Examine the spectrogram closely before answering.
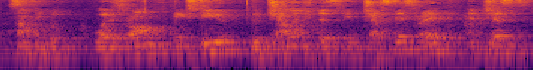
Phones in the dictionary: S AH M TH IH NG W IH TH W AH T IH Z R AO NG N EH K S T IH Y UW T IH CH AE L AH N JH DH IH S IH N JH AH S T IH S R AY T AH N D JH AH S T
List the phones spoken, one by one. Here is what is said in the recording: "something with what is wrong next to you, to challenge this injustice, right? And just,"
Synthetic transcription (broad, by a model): S AH M TH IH NG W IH W AH T IH Z R AO NG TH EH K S T IH Y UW T IH CH AE L AH N JH DH IH S IH N JH AH S T IH S R AY T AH N JH AH S T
